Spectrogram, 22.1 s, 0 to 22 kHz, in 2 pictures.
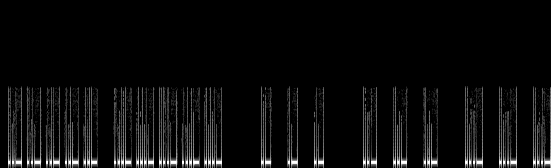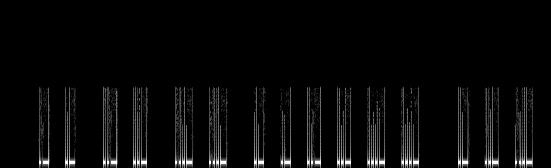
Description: Morse code, heard as a keyed tone, about 32 wpm, 800 Hz. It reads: UUUUU VVVVV A A A U U U V V V A A U U V V A A U U V V A U V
